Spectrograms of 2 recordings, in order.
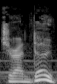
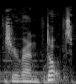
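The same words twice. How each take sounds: First: The final T sound is silent. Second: The final T sound is pronounced. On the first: The speaker calls it wrong. "I always thought it was Turandot" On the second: The speaker calls it right. "in fact only in French you wouldn't pronounce the T"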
